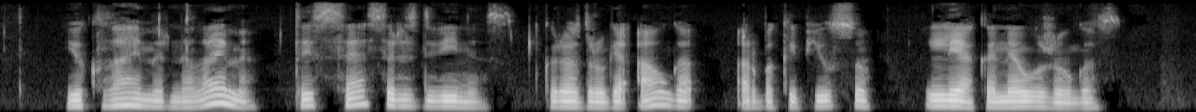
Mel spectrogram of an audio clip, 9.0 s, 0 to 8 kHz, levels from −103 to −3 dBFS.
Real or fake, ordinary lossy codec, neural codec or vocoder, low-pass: real; MP3, 48 kbps; none; 7.2 kHz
